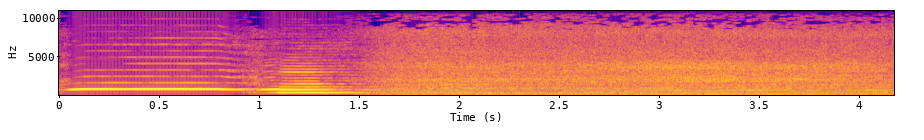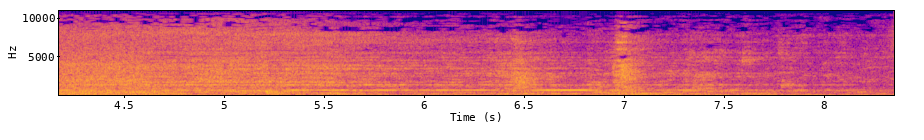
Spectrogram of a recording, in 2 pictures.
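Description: Indian Railways electric freight locomotive sounding its horn twice, a long blast then a short one that drops to a lower note, followed by the rumble of the locomotive and its freight wagons rolling past close by.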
